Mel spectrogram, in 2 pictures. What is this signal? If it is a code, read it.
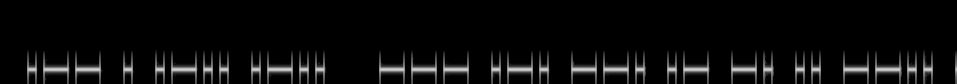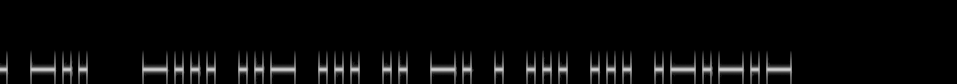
Morse code, heard as a keyed tone, about 15 wpm, 700 Hz. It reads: WELL ORGANIZED BUSINESS.
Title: Sentences from Top 1300 Words 15wpm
